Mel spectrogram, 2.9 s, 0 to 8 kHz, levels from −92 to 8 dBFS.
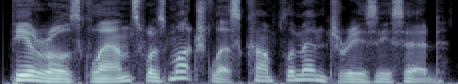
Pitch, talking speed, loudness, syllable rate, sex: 125 Hz, 190 wpm, -19 LUFS, 5.6 syllables/s, male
